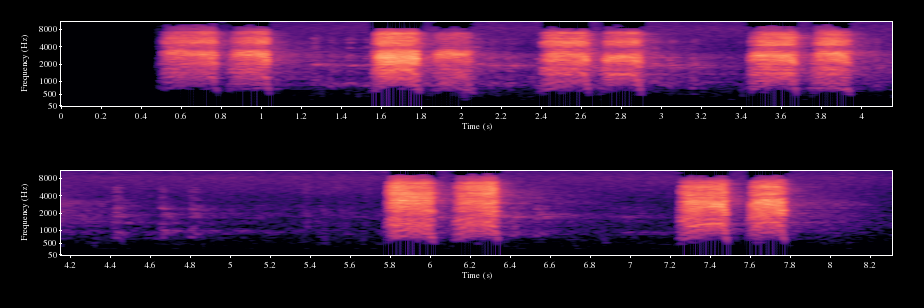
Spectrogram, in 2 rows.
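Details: Eurasian jay in the Wittlich valley, Germany, 2018, giving harsh, rasping screeches, mostly in quick doubled bursts, six pairs in about seven seconds, with faint background rustle between them.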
